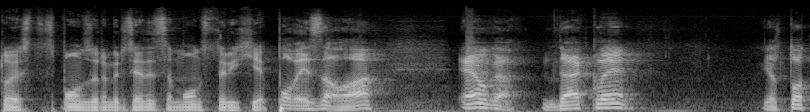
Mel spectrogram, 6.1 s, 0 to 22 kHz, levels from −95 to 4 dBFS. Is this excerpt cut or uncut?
uncut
